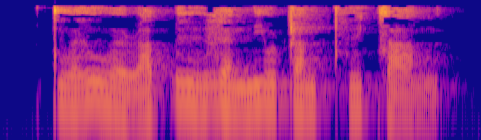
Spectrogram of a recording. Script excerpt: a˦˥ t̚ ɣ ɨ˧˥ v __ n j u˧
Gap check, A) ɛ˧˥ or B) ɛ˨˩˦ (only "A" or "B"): A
